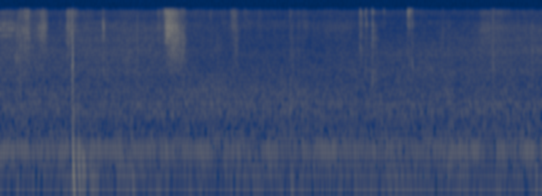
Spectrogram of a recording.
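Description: Steady low hum under background noise, with one sharp knock about half a second in.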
